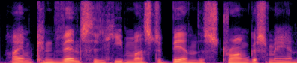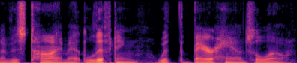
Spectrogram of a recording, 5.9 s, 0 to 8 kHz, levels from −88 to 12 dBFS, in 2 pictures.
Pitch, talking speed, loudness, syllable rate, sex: 125 Hz, 210 wpm, -20 LUFS, 4.9 syllables/s, male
